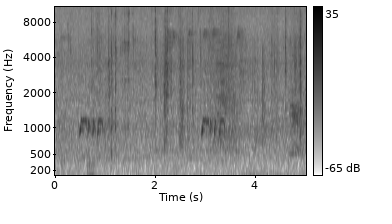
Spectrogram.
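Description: A bird giving a short pitched call twice, about two and a half seconds apart, with faint scattered clicks.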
